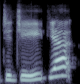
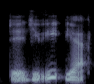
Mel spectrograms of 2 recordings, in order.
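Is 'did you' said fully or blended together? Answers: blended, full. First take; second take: blended; full. First: The first two words blend into one j sound. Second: The first two words are said separately and fully. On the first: "someone might say" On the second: "When they want to ask"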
